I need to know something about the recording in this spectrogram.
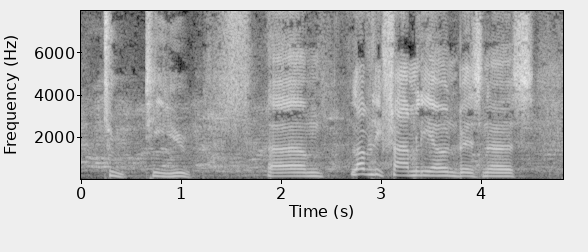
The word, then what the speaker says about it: Thy: So in uh yeah in Denmark a lovely distillery called tu spelled t h y y but pronounced tu tu.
